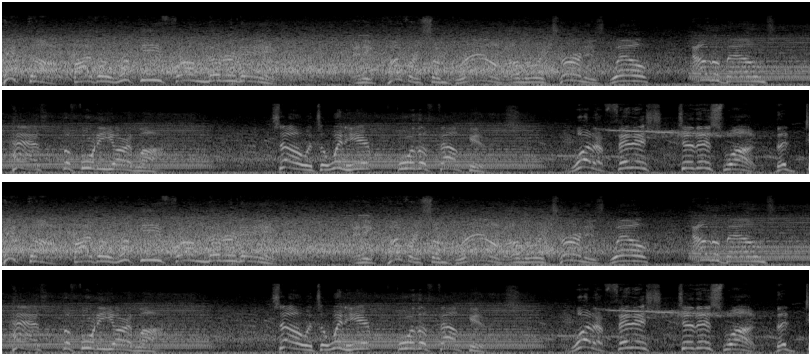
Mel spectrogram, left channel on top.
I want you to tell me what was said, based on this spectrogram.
by the rookie from Notre Dame. And he covers some ground on the return as well, out of bounds, past the 40-yard line. So it's a win here for the Falcons. What a finish to this one. The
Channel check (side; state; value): both; normal; correlation 0.93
